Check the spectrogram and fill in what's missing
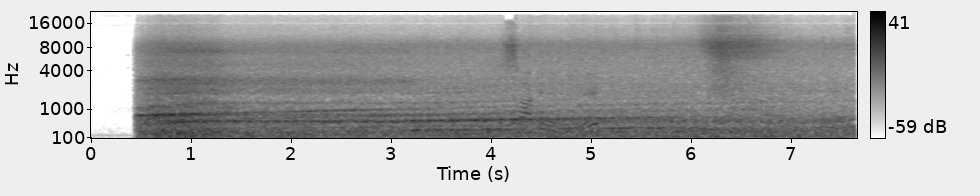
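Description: A Delhi Metro train rumbles loudly and steadily from close by, a constant roar with faint squeals rising over it.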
